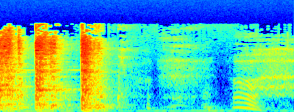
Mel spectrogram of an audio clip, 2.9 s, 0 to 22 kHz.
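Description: A cage door slams shut on a captured 12-foot-long creature just released from a pole and neck loop, with three loud, heavy bangs in quick succession, each ringing briefly before fading, followed by a short voiced exclamation.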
